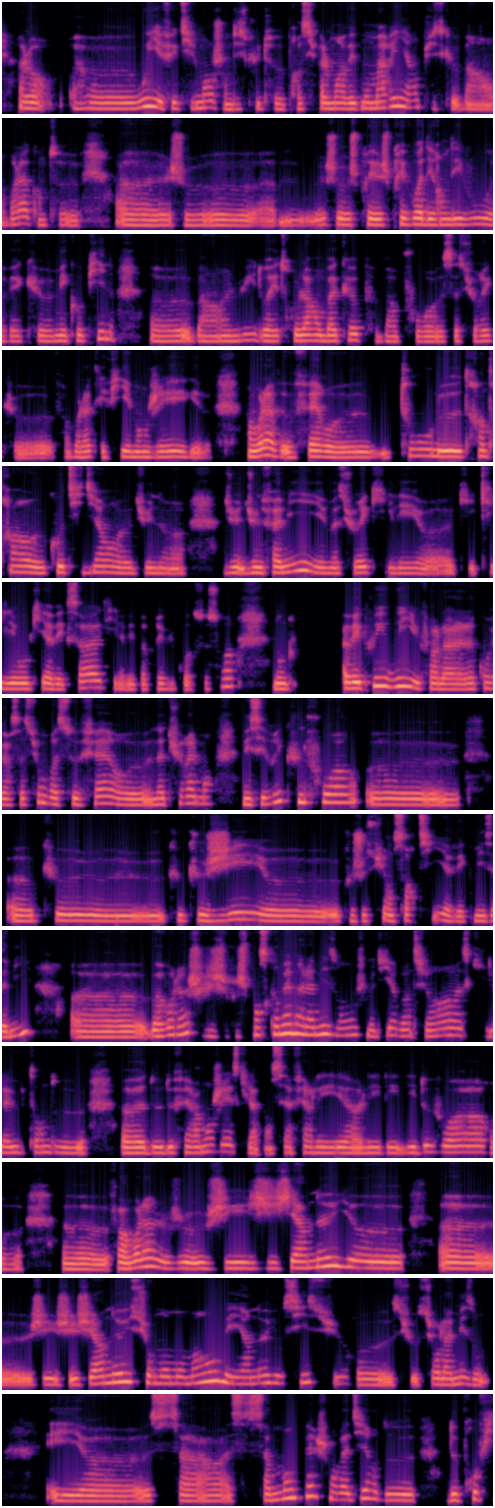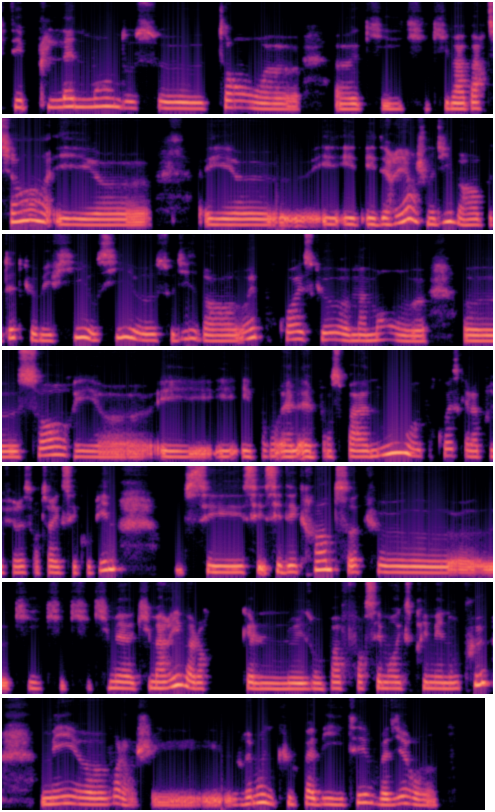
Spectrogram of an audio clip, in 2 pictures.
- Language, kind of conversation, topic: French, advice, Pourquoi est-ce que je me sens coupable quand je prends du temps pour moi ?
- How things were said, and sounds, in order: in English: "backup"; drawn out: "que"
